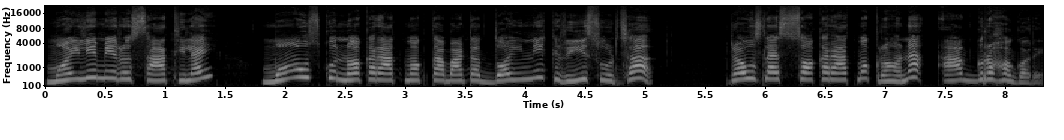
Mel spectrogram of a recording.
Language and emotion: Nepali, angry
